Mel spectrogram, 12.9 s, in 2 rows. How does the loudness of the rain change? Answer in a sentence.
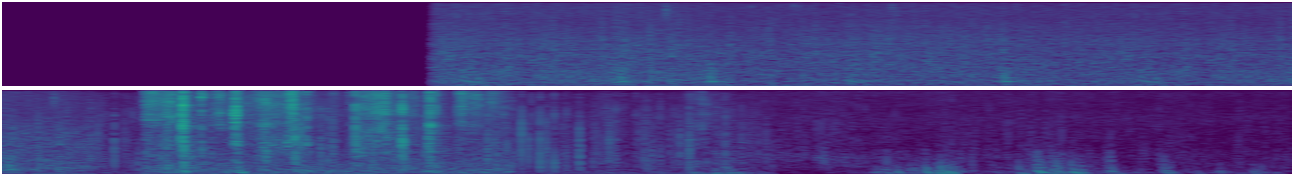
The volume of the rain goes down.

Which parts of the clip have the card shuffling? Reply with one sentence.
The card shuffling can be heard from 7.2 to 9.0 s.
